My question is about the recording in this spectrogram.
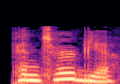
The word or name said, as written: penturbia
